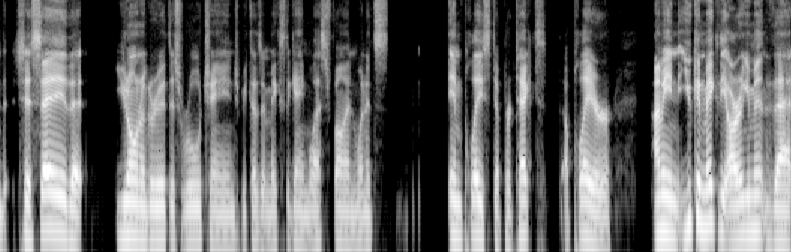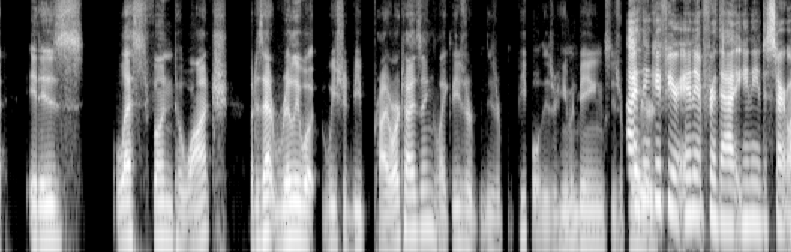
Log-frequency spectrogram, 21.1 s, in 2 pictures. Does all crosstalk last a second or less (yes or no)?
yes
